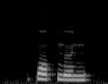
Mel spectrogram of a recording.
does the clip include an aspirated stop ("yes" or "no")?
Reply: no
